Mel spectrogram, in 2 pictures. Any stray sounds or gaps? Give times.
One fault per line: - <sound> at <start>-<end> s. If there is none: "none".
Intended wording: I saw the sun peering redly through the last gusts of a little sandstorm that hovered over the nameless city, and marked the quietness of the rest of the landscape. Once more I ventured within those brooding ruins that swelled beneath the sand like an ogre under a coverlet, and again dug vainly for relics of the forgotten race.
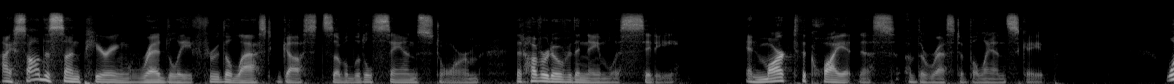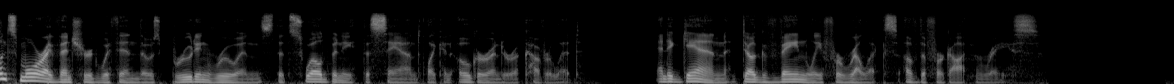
none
